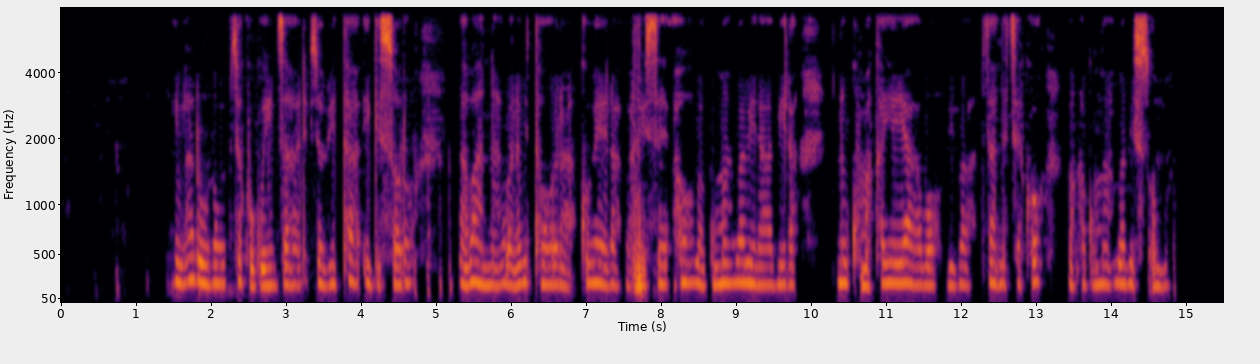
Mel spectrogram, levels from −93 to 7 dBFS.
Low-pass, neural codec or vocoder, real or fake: 7.2 kHz; none; real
